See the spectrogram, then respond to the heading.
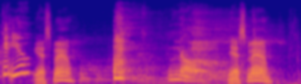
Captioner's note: gasps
